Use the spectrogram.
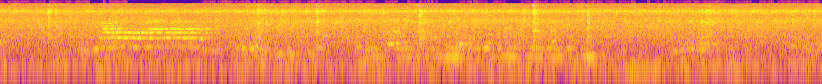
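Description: Onions and tomatoes sauté in a pan with spices, a soft steady sizzle and stirring running through, with faint higher tonal sounds drifting in the background.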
